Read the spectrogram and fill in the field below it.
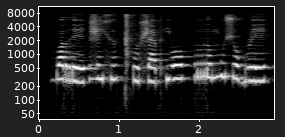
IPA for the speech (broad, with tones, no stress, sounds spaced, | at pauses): b ɒ˧ r e˨ | ʐ i˧ xʲ u˨˦ ǁʰ u˨ ʂ æ˨ pʰ j o˦ | r o˦ m u˦ ʃ o˦˨ b ɹ e˧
